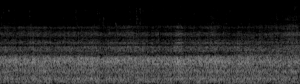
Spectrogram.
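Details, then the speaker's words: 60-some-year-old Canadian/American Army mountain stove (pre-propane, owned since 1972), running with water near tea temperature: steady, even rushing roar with no sputter or surging; normal clean burner roar. "look at that isn't that amazing that thing's what 60 some years old and it's still works like"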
